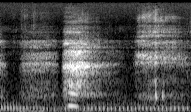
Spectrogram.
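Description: A man's hard, pained exhale with a short grunt about a second in, then another sharp breath near the end. He is hurting from a fall off his mountain bike.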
